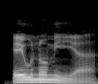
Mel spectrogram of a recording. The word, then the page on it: eunomia: italiana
